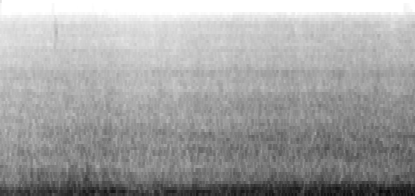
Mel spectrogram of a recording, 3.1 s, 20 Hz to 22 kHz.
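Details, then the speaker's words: 1999 Regal 1800 SLR ski boat, 4.3 GL V6 MerCruiser inboard, sitting 12 months, first start on a new battery: steady, even low rumble with no knocks or misses; idling smoothly and sounding healthy. "but it sounds okay"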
